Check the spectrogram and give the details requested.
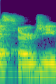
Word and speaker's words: Sergey: I go by Sergey, but Sergey is the Russian way to say it.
